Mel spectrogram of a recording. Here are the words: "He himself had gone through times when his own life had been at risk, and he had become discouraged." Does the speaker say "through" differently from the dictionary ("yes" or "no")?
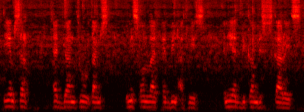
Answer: yes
